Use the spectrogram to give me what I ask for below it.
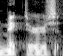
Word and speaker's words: Michter's: The first time Michael has, on the first try, gotten Michter's announced and pronounced correctly.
